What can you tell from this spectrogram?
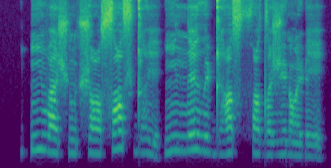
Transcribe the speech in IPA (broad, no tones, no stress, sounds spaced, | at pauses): ʔ ĩ β a ʃ ũ ʃ ɔ sˤ i sˤ ɖʱ ɪ | ĩ n ɛ ð e ɖʱ a sˤ θ u dˤ ɛ ʒ ɪ ɽ ɔ̃ ɪ̯ ɽ e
